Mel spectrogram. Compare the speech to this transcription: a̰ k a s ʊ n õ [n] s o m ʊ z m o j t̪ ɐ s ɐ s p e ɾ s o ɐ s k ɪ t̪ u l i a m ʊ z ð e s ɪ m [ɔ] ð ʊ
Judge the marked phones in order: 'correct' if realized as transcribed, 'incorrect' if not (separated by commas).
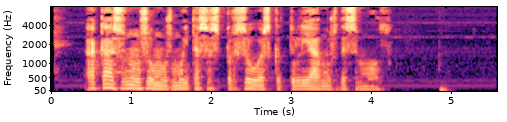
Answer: incorrect, correct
